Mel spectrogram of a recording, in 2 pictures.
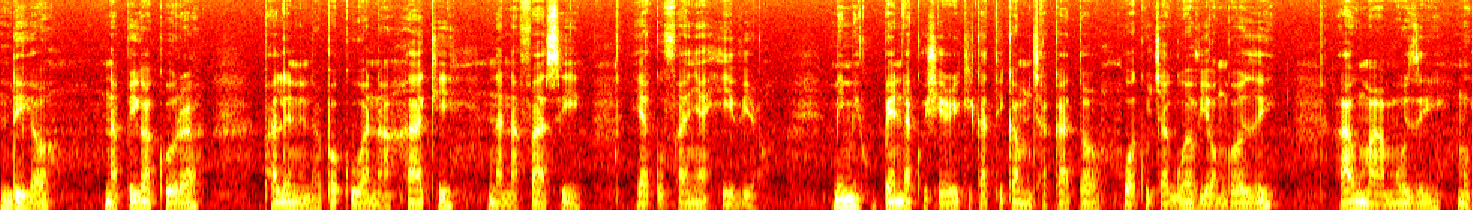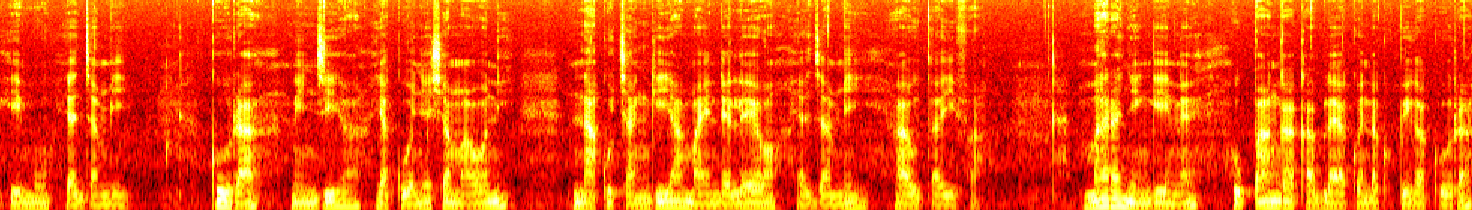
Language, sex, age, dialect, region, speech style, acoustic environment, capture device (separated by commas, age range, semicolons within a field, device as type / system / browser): Swahili, male, 25-34, Kenya - Nairobi Sheng-influenced, Kenya, happy, nature, desktop / Windows / Chrome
